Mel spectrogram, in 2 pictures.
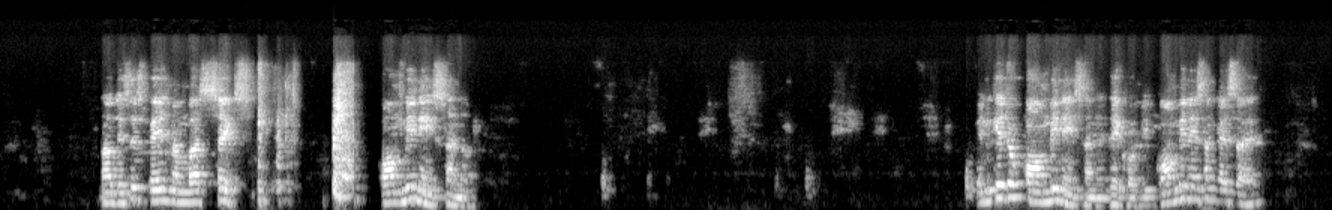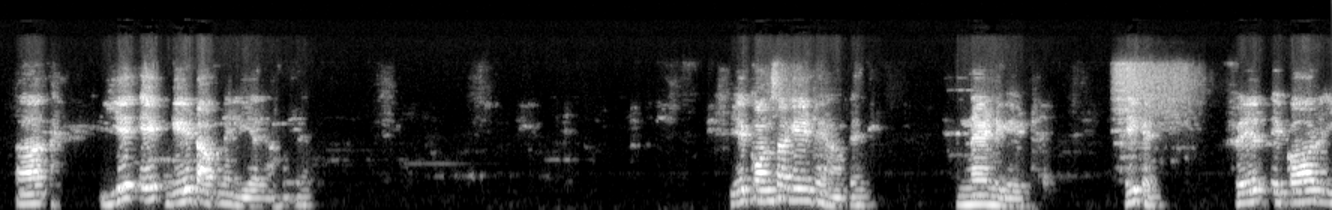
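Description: A man speaks calmly and clearly close by, explaining in bursts with pauses.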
